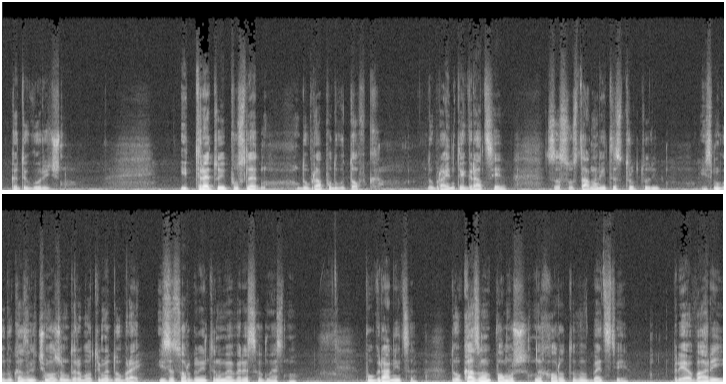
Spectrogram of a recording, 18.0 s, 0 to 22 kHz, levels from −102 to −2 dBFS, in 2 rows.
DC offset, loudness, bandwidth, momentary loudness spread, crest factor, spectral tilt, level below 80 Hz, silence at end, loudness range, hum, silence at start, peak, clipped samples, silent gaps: under 0.1%; -19 LUFS; 15 kHz; 20 LU; 18 dB; -5.5 dB/octave; -34 dBFS; 0 s; 4 LU; none; 0.05 s; 0 dBFS; under 0.1%; none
